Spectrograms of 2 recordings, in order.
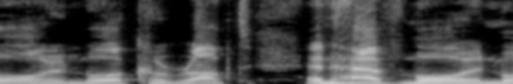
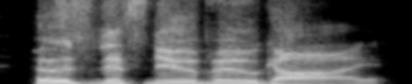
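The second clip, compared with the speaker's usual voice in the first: loud, slow, deliberate voice, called out; 4 semitones higher, 3 dB louder than usual. A player's character asks the room about an unknown name: asking loudly. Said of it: "and ask loudly about it".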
